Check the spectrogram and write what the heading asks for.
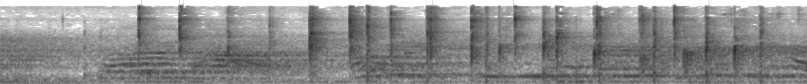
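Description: The music fades out, then scattered, uneven hand claps from a few people, mixed with voices talking.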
